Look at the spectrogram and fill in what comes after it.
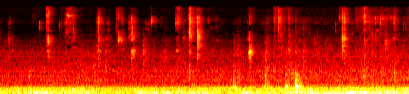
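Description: Eating sounds of spicy chicken feet being chewed: a scatter of short wet mouth clicks and smacks, over a steady low hum.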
